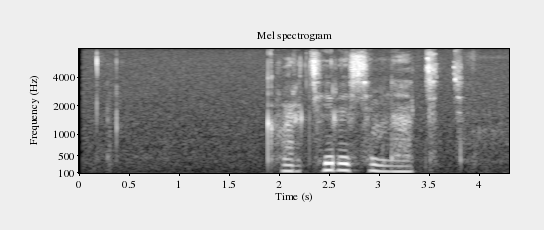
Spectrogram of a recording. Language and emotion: Russian, sad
